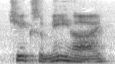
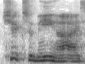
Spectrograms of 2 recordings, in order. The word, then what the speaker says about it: Csikszentmihalyi: In fact, Csikszentmihalyi, I'm not flaunting the fact that I can pronounce his name, by the way.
